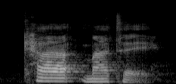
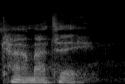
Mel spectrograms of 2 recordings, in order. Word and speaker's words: Ka Mate: So we've got Te Rauparaha, 1905, Kapa o Pango, and finally, Ka Mate, which is spelt like a Ford Ka, and the second word is spelt like the English word mate, but it's pronounced Ka Mate.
